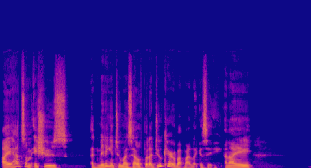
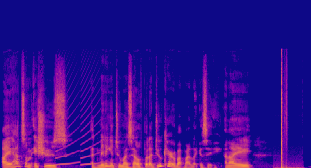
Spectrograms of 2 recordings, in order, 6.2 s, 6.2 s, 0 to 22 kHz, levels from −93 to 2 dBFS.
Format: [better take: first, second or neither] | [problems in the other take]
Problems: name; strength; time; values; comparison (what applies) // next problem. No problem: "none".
first | siren; faint; from 1 to 2 s; peak 15 dB below the speech // keyboard typing; noticeable; at 5.5 s; peak level with the speech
